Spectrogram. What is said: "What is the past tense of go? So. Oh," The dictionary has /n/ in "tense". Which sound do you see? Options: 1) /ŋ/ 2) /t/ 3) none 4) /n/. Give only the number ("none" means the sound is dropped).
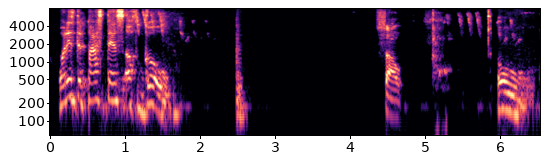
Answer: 3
